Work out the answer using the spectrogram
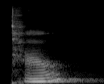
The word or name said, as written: tao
